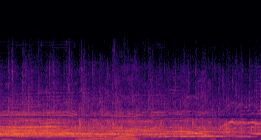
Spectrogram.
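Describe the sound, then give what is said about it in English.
A church audience applauds during a service, with dense steady clapping and a few cheers and whoops over instrumental music with a bass line, holding at an even level throughout. “Why don't we give Jesus a hand of praise? Come on.”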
